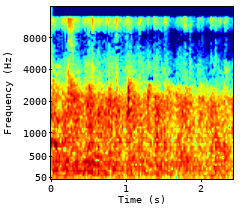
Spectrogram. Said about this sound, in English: Let's clap our hands.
